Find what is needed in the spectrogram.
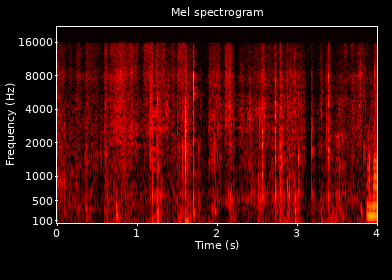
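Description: Cardstock being folded by hand back and forth along its score lines, rustling against the mat with a few sharp crinkling clicks.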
